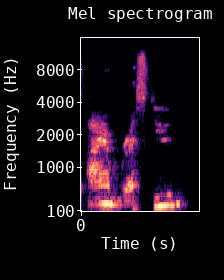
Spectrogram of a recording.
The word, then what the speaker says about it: IMRSQD: Just this dude, if you ever get a chance, his name is I Am Rescued, but it's spelled weird. It's spelled like I-M-R-S-Q-D.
